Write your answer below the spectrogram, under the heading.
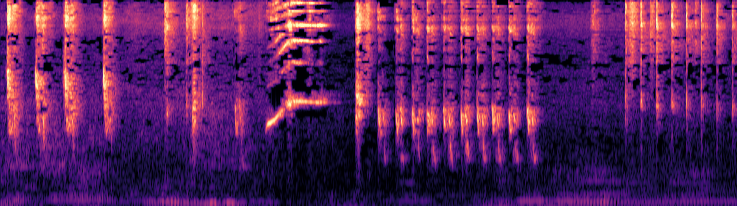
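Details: Tame, vocal drongo producing varied fill-in phrases: spaced sharp notes, a single rising whistle, then rapid repeated chattering notes over a low rumbling background.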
